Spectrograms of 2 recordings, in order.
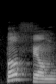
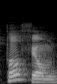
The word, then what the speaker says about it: perfume: How much perfume does she have? How much perfume does she have? Perfume. Perfume hay còn được đọc là perfume.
